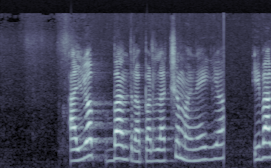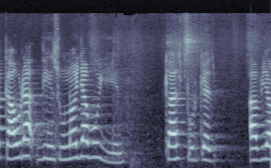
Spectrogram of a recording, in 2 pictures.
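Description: Young children talk with excitement, close by.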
